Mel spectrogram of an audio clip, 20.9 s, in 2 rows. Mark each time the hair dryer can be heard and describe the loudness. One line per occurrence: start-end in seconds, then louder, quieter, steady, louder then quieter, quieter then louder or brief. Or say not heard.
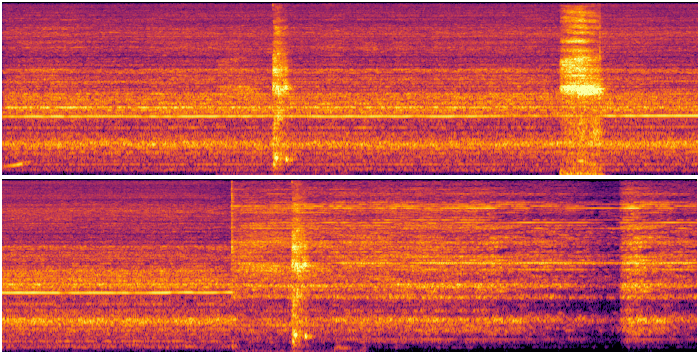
0.0-20.8 steady.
